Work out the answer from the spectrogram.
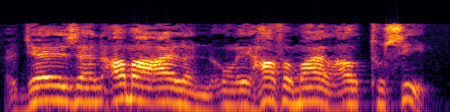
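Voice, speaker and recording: Husky, high-pitched police superintendent. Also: male voice, brisk, sharp tone. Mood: matter-of-fact. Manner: precise, sober briefing. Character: Japanese police superintendent, dutiful, matter-of-fact. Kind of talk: radio drama acting. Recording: dull, muffled radio drama recording.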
